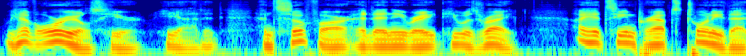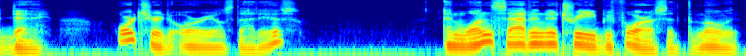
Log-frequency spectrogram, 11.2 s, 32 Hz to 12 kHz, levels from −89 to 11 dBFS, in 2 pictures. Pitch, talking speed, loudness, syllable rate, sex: 105 Hz, 200 wpm, -18 LUFS, 5.5 syllables/s, male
